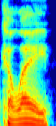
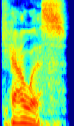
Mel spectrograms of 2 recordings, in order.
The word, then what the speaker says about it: Calais: Stephen to Calais. Although I believe they actually pronounce it callous.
